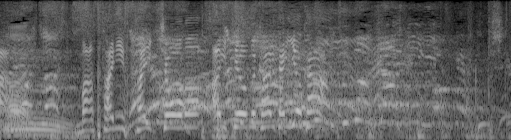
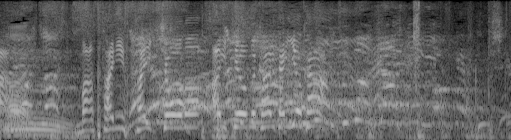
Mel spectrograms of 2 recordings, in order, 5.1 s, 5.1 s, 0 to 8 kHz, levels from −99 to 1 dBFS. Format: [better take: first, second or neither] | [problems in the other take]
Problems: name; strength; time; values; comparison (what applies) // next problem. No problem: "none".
first | background sound (Packing tape, duct tape); 19 dB below the speech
